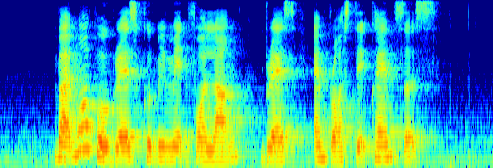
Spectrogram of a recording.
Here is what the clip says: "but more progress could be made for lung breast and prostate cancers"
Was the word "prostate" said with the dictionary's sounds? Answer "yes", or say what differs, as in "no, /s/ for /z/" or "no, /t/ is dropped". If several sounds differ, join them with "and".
yes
